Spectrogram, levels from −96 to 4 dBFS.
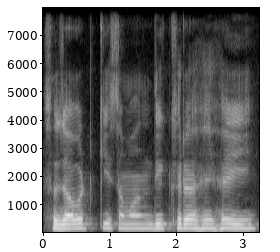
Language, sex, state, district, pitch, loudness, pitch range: Hindi, male, Rajasthan, Jaipur, 155 Hz, -16 LUFS, 155-160 Hz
